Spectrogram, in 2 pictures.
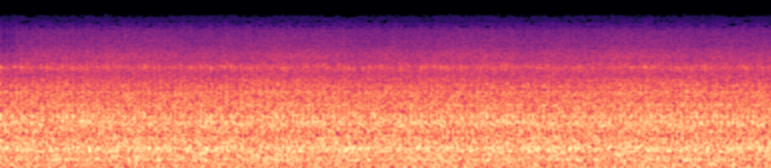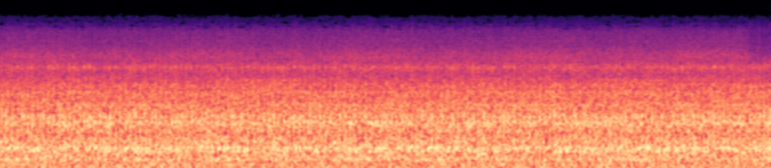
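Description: A diesel fire engine's engine runs.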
